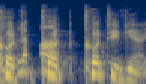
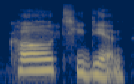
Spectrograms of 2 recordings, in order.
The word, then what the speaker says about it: Quotidien: side, it's Le Pain Quotidien. Is that right, Ted? Quotidien. You do not pronounce the U. It's as if it's just quotidien. Quotidien.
